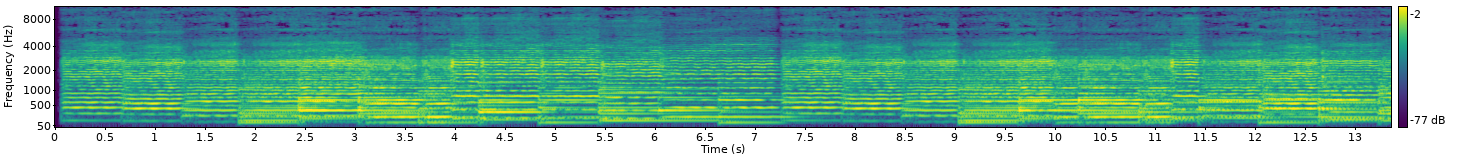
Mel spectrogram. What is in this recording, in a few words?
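violoncello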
